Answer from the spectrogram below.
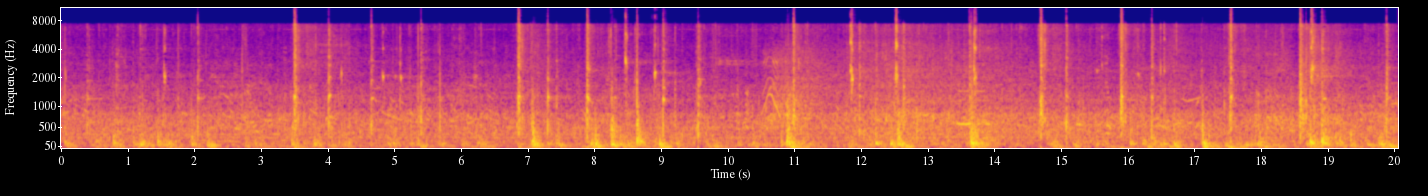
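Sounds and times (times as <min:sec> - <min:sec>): rackets hitting shuttlecock: 0:00.0 - 0:02.4, 0:03.4 - 0:14.0, 0:14.6 - 0:20.0
crowd murmur: 0:00.0 - 0:20.0
footwork on court mat: 0:00.0 - 0:20.0.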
